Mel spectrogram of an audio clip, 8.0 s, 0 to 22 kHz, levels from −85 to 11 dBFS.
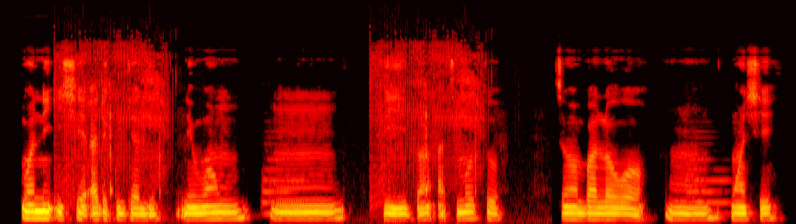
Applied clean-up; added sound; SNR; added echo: none; Wind instrument, woodwind instrument + Fart; 17 dB; none.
